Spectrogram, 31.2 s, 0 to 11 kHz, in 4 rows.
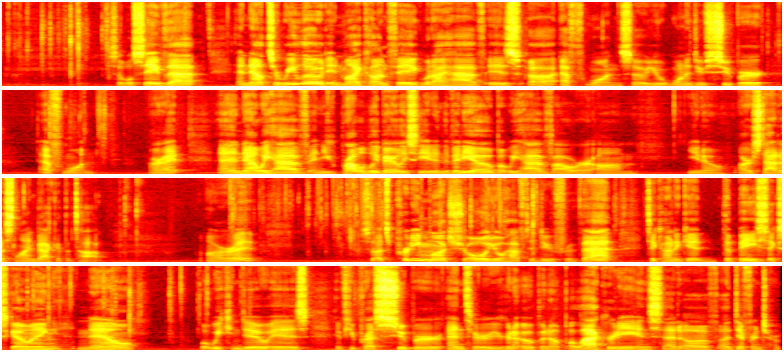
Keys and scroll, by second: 0.1 Escape, 0.2 Escape, 0.2-1.2 typing, 7.7 super+F1, 18.6-21.0 typing, 19.8 Escape, 20.0 Escape, 23.9 super+q, 24.7 super+Return.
